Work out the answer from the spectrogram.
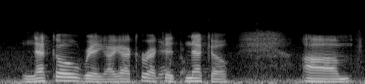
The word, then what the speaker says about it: Neko: rig i got corrected necco um some people pronounce it as nico but it is pronounced as necco and it does get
